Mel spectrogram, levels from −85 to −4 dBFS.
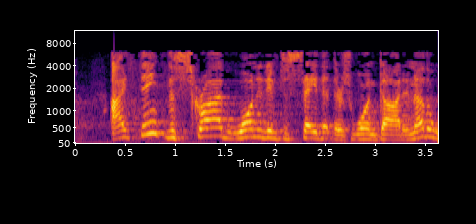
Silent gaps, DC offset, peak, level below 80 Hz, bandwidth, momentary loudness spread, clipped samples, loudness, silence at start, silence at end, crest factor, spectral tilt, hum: none; under 0.1%; 0 dBFS; -54 dBFS; 6.4 kHz; 4 LU; under 0.1%; -18 LUFS; 0 s; 0 s; 18 dB; -4 dB/octave; none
